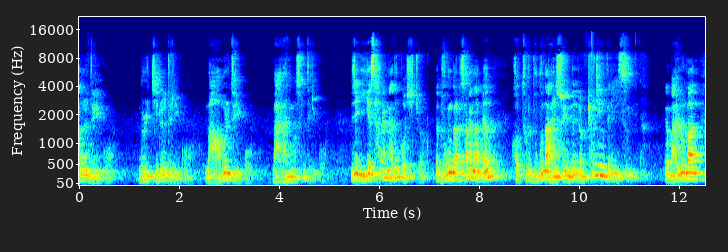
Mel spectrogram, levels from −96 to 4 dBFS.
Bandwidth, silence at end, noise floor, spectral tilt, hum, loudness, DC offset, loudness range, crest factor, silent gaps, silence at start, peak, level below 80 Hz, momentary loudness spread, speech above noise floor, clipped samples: 14.5 kHz; 0 s; -57 dBFS; -5.5 dB/octave; none; -27 LUFS; under 0.1%; 6 LU; 18 dB; none; 0 s; -10 dBFS; -64 dBFS; 17 LU; 30 dB; under 0.1%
